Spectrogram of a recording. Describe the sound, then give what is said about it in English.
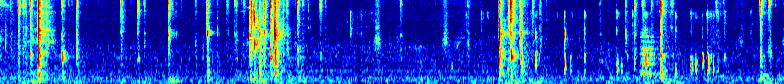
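Typing on a computer keyboard comes in scattered bursts of quiet, sharp key clicks, irregular in rhythm, with short flurries separated by stretches of near silence. “actually, I'm going to type.”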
